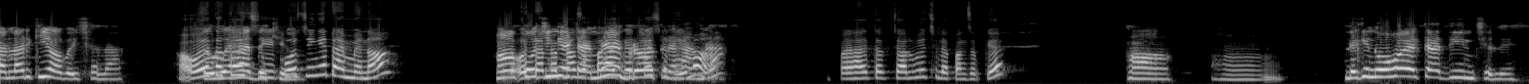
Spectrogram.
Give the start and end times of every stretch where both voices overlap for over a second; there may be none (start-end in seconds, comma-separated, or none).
5.0-7.0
